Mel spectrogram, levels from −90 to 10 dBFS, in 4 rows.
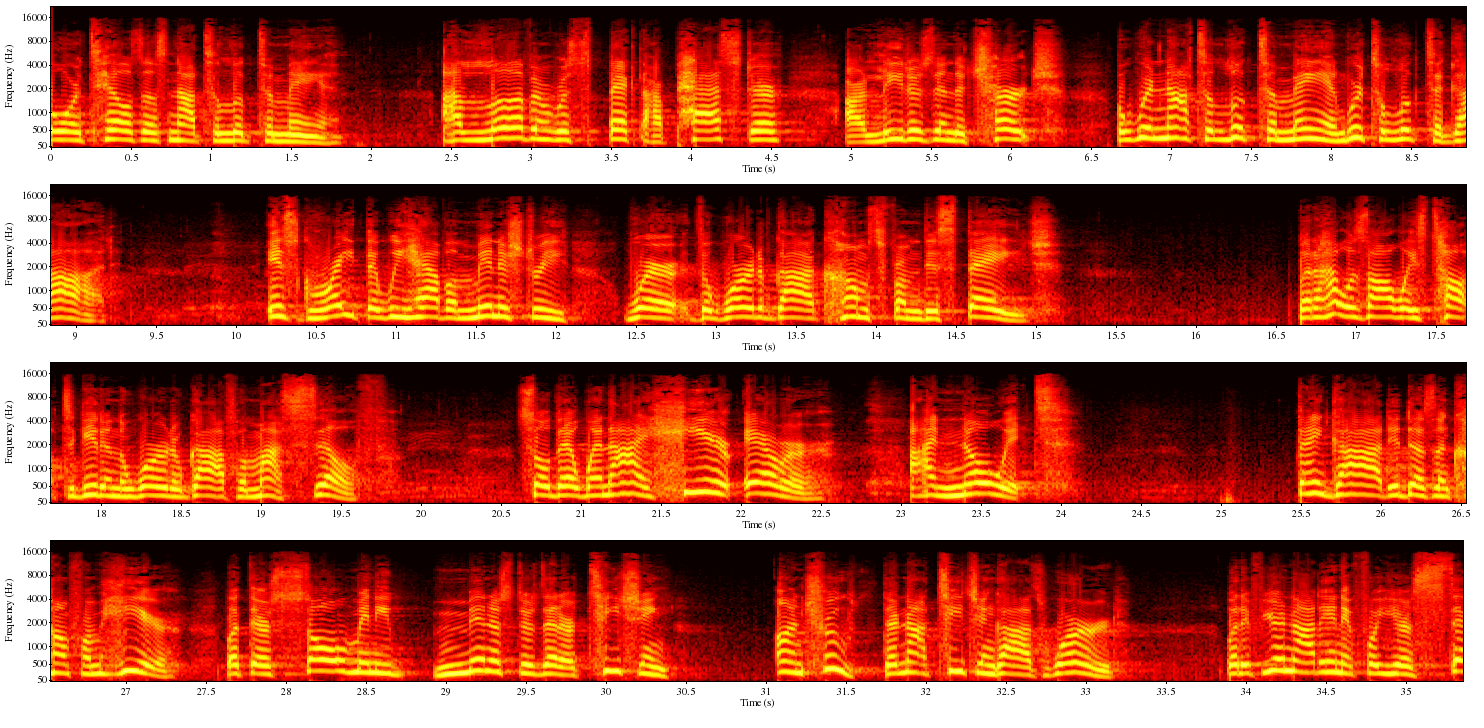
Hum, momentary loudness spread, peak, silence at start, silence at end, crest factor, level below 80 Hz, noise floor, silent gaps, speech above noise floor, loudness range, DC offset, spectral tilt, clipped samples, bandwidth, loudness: none; 7 LU; -2 dBFS; 0 s; 0 s; 12 dB; -56 dBFS; -58 dBFS; none; 44 dB; 3 LU; under 0.1%; -4.5 dB/octave; under 0.1%; 15 kHz; -14 LUFS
